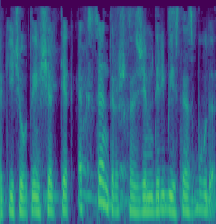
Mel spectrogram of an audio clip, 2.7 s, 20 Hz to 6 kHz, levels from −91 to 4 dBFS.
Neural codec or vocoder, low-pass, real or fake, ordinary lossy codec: none; 5.4 kHz; real; MP3, 32 kbps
